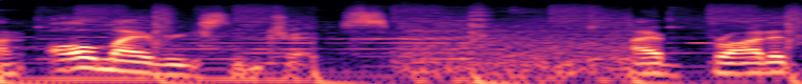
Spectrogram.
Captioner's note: wind blowing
